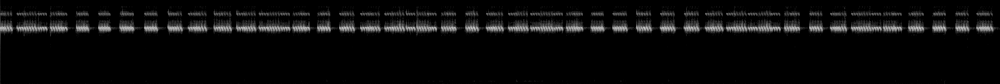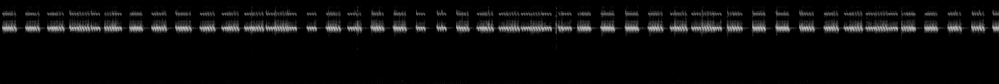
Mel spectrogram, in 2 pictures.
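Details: Pair of crickets stridulating near the microphone, producing a continuous high, shrill string of rapid chirps with brief uneven breaks, constant loudness throughout and an otherwise silent background.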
